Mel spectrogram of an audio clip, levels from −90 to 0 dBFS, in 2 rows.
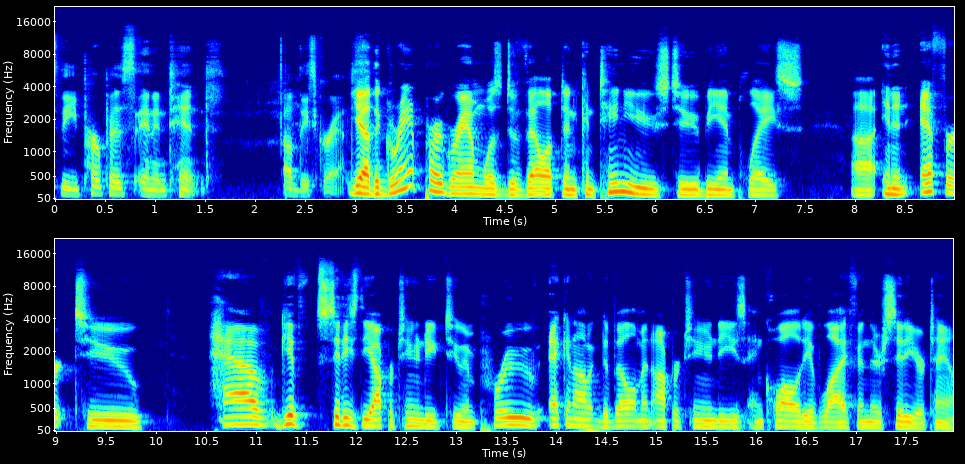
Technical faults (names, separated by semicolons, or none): none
